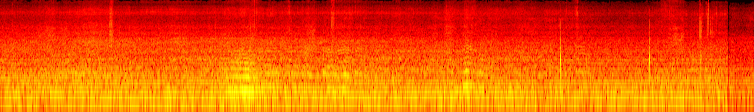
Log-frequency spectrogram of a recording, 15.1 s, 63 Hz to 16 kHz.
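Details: Honey bees carrying pollen and nectar into their hive on a mild 23 October, foraging in fields close to the apiary; a constant layered buzz with a louder passing bee near five seconds and scattered clicks later on.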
